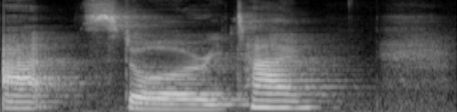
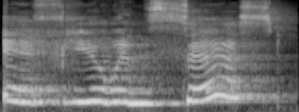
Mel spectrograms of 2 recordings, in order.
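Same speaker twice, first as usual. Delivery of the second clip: much higher, slow, sweet reply; sweetly; 10 semitones higher, 4 dB louder, slower than usual. Acted. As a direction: answer with calm syrupy sweetness. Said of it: "answered the friendly ladybug sweetly".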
